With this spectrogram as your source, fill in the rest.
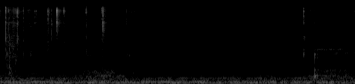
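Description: Scissors make a few quick, faint snips trimming paper for a handmade card, followed by quiet handling.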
